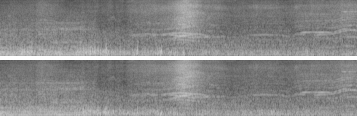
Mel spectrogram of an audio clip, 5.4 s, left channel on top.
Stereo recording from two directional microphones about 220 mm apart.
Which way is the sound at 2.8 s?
30° left (ahead or behind).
